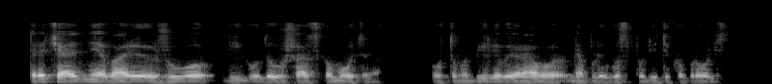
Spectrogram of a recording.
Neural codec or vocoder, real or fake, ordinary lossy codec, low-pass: none; real; AAC, 32 kbps; 7.2 kHz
